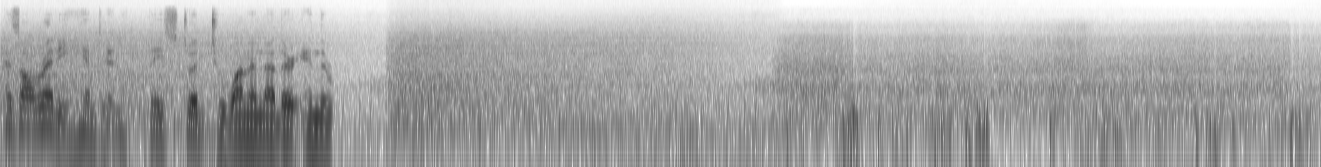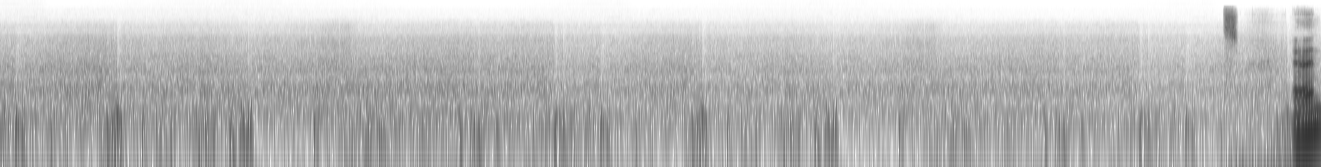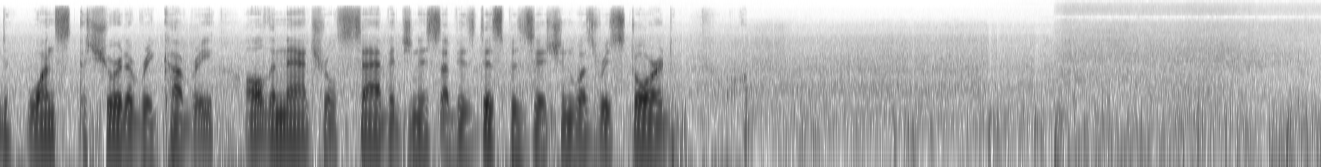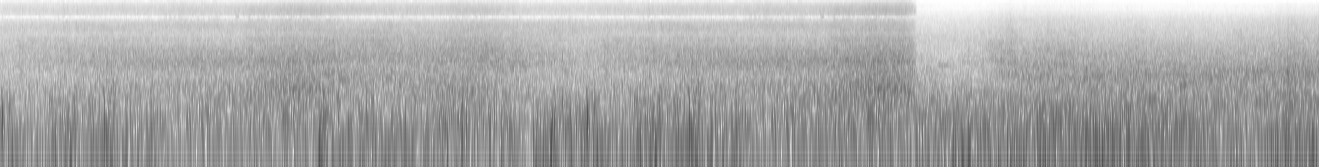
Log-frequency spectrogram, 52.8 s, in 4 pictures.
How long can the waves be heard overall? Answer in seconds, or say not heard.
53 s.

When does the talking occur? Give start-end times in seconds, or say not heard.
0.0-3.4, 25.4-33.9.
